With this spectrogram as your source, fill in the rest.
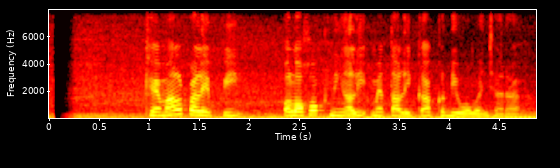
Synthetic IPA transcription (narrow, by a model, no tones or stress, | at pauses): kɛmalpɛlepiɔlɔhɔk̚niŋalimɛt̪alikakərdiwawaɲt͡ʃaɾa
